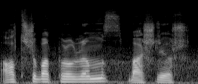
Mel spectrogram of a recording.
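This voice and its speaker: A male host reads a scripted program introduction. He speaks in a measured announcing manner. His voice sits in a middle pitch.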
